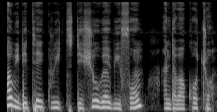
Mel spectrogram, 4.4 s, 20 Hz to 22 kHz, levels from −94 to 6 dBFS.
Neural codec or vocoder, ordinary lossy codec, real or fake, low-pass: none; none; real; none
